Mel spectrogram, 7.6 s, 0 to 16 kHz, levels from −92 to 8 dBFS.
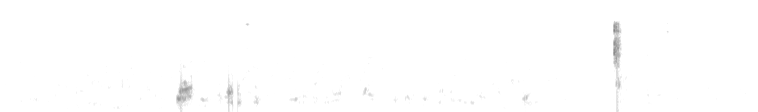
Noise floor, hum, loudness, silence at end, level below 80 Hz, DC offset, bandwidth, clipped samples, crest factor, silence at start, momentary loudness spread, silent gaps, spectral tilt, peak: -89 dBFS; none; -47 LUFS; 1.35 s; under -90 dBFS; under 0.1%; 6.2 kHz; under 0.1%; 40 dB; 1.75 s; 22 LU; 2.33-2.37 s, 2.60-2.65 s; 3.5 dB/octave; -22 dBFS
